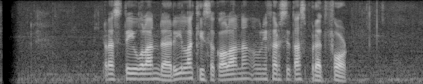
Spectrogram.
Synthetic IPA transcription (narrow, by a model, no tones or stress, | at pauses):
rʔɛst̪iwlanda̤ɾilaɡ̥i̤səkolanaŋunifɛrsit̪asb̥ɾɛt̪̚fɔrt̪̚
